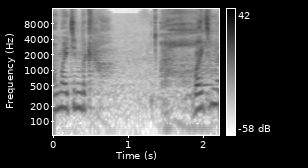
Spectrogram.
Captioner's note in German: seufzt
